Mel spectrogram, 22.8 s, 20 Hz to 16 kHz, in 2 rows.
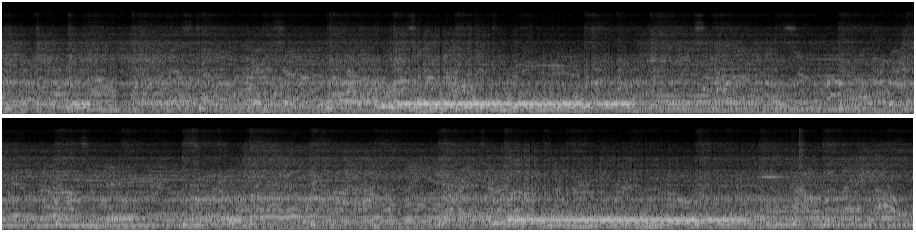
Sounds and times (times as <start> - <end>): Music: 0.0 - 22.7.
